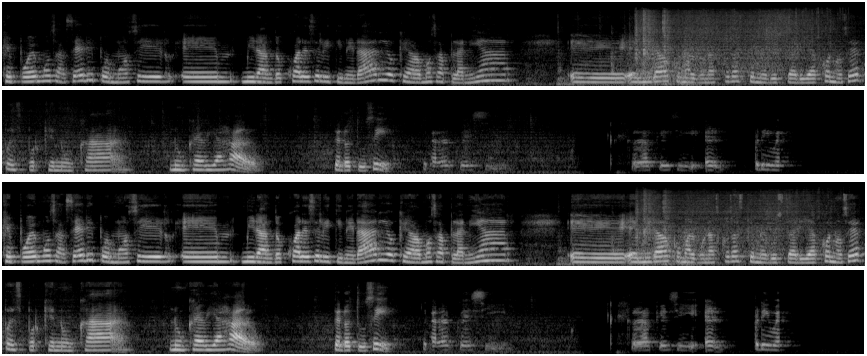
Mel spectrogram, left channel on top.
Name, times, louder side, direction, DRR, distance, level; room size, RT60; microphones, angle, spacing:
voice 1, 0.0-9.9 10.3-11.2 12.0-12.6, right 4 dB, 30° right, 0.4 m, -25 dB
sound 1, 4.5-14.4, left 2 dB, 30° left, 2.0 m, -41 dB
voice 2, 12.9-13.7 14.9-15.9 16.2-16.4, right 3 dB, 85° right, 0.8 m, -36 dB
9.1 x 8.4 x 3.8 m
head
